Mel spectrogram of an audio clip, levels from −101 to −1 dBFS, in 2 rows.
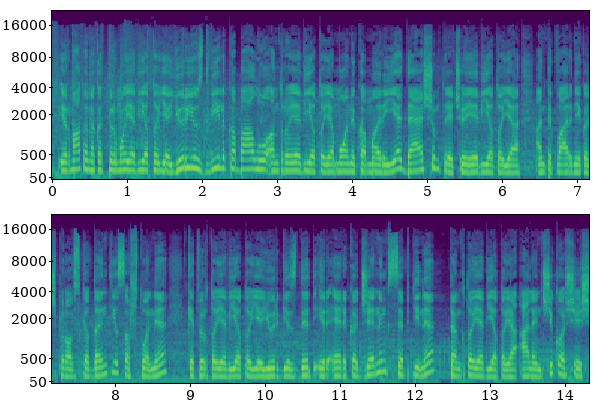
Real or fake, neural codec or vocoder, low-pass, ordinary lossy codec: fake; vocoder, 44.1 kHz, 128 mel bands every 256 samples, BigVGAN v2; 19.8 kHz; MP3, 96 kbps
